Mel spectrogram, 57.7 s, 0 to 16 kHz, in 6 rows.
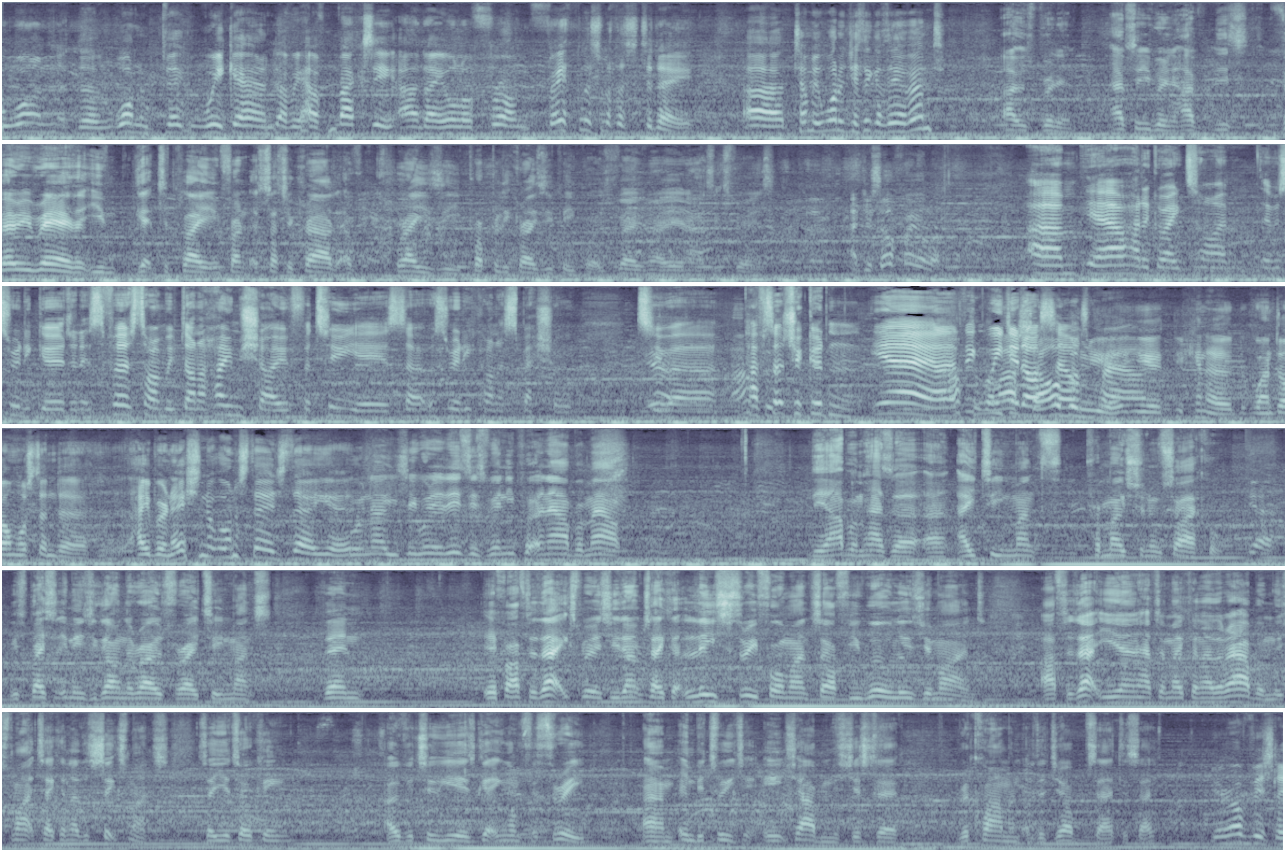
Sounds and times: Music: 0:00.0 - 0:57.7.

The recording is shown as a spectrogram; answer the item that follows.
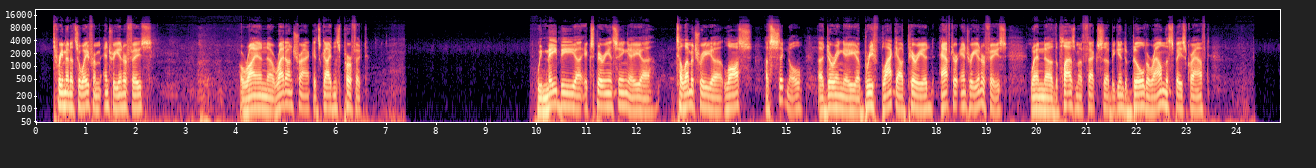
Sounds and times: Speech: 0:00.4 - 0:02.4, 0:04.1 - 0:06.7, 0:10.0 - 0:23.5.

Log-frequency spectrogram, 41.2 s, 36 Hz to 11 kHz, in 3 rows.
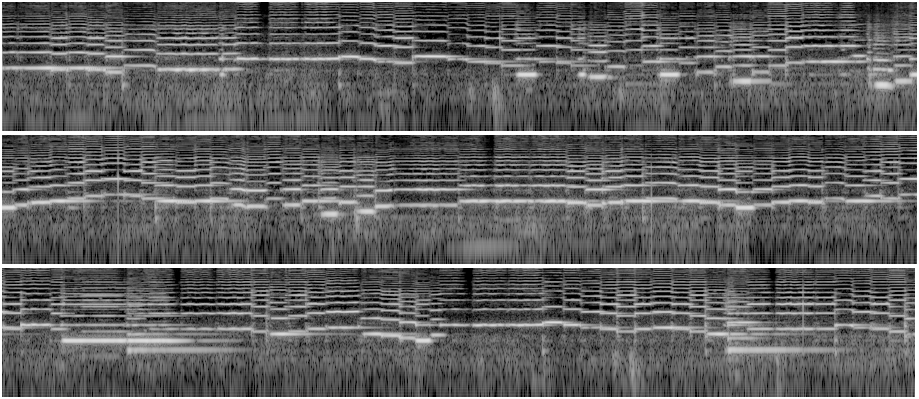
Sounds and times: Violin, fiddle: 0:00.0 - 0:41.1.

